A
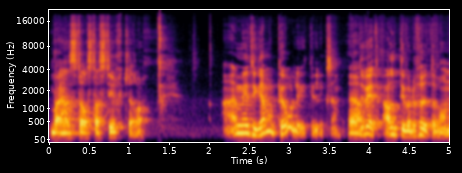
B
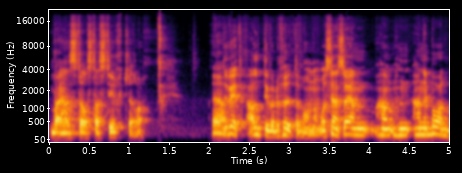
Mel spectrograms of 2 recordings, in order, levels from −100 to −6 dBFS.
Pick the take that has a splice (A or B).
B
